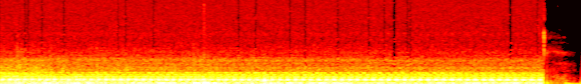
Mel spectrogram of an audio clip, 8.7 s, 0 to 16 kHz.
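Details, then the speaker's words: Ford Ka worn front wheel bearing on a road test from 25 mph, recorded with a multi-sensor NVH kit: a low road-speed rumble with a slow wow-wow throb, worse at higher speed as vibration and noise rise with road speed. "and it appears to be worse at a higher speed"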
